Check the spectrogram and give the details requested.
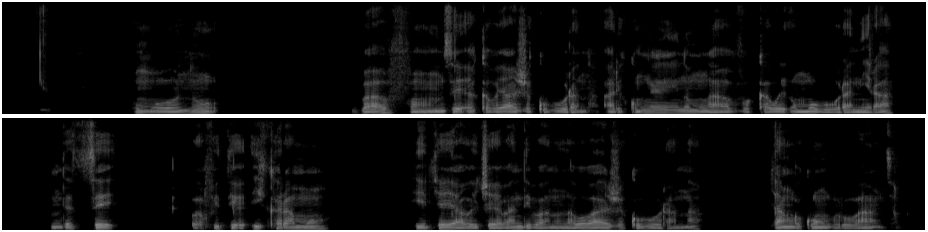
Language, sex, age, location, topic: Kinyarwanda, male, 25-35, Huye, government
